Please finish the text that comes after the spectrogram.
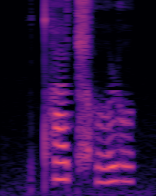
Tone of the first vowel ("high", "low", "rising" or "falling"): high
